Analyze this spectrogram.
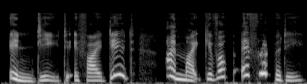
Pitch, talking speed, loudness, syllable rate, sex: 235 Hz, 175 wpm, -19 LUFS, 5.6 syllables/s, female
